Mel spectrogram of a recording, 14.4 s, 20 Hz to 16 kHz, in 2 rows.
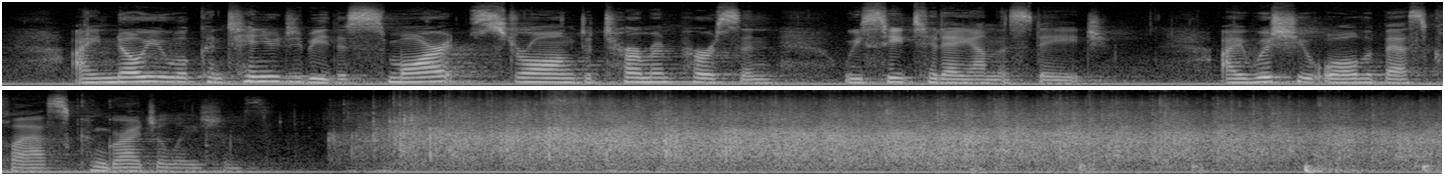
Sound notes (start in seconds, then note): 8.8 applause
